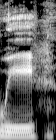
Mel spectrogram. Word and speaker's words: Ooui: so it's a pun it's in another language pronounce it we thought it'd be a little weird I think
